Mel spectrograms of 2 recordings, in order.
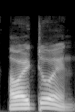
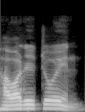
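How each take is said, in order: First: It is said with stress and a clear rhythm. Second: It is said flat, without stress or rhythm. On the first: The speaker calls it right. "রিদমটা হবে" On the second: The speaker calls it wrong. "Intonation নাই, কোনো স্ট্রেসও নাই"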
